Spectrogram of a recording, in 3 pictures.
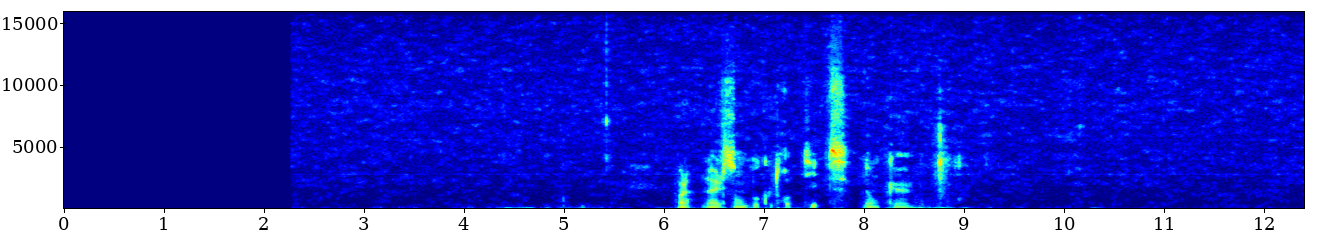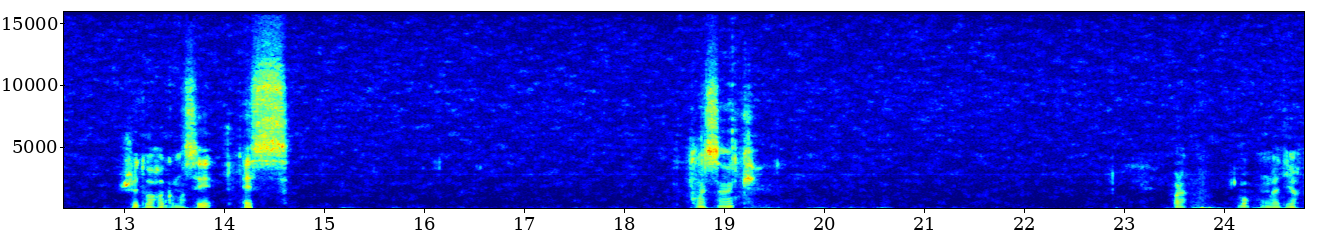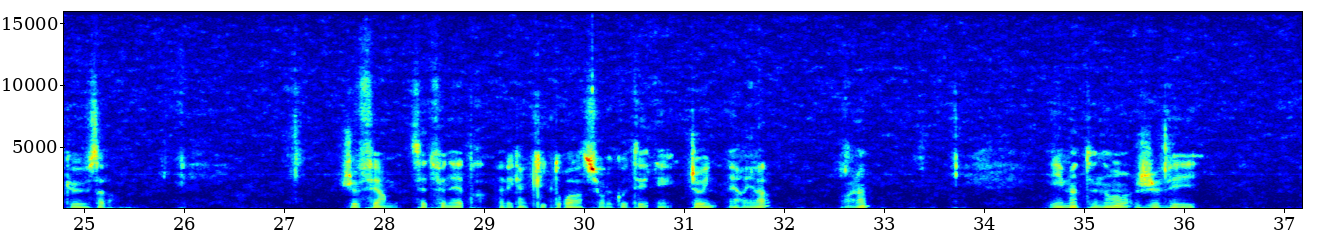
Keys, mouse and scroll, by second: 14.1 s, 27.0 right click, 35.8 middle click.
